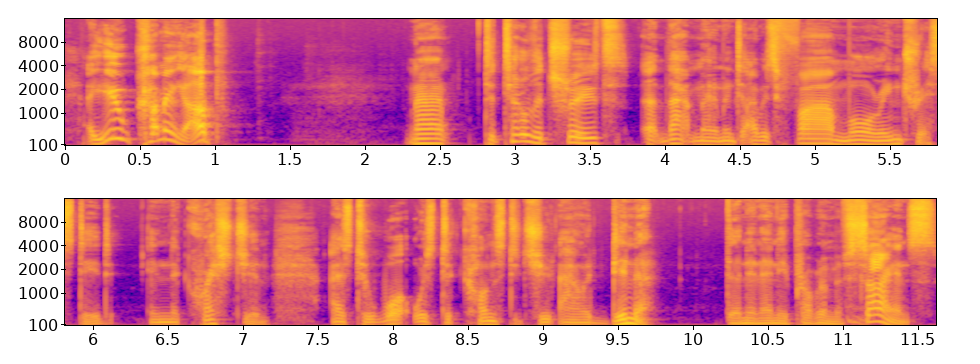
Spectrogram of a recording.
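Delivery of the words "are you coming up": frantic, high-pitched, loud cry. Reading a story, a man stamping on the landing calls to Harry, frantic crying out. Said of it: "He cried in a frantic voice".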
